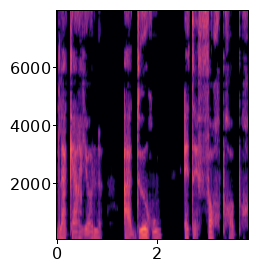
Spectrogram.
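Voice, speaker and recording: A woman with a fairly low, dark and mellow voice talks in a calm tone with fairly even intonation. The sound is dry and close with no echo, in a very clean recording with a silent background. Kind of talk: audiobook reading of a classic short story; sleep story. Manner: soft, calm.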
